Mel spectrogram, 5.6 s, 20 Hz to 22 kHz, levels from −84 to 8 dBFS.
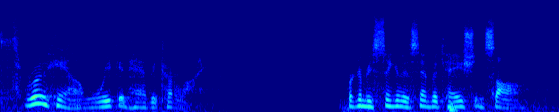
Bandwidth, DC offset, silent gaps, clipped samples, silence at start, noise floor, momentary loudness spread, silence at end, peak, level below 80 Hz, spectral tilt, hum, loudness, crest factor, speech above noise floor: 16 kHz; under 0.1%; 2.35-3.38 s; under 0.1%; 0 s; under -90 dBFS; 12 LU; 0 s; -36 dBFS; -78 dBFS; -4.5 dB/octave; none; -53 LUFS; 20 dB; over 37 dB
